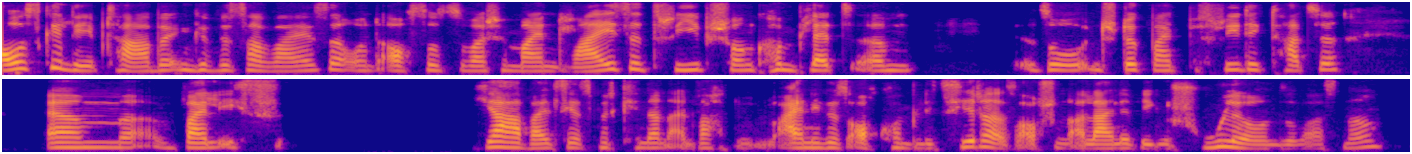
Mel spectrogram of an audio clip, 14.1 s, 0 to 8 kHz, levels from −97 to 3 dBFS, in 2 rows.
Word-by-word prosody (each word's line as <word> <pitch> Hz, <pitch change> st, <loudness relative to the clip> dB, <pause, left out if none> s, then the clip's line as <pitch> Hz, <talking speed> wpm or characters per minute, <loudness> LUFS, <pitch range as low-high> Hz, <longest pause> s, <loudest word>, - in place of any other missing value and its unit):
ausgelebt 230 Hz, -, +4 dB
habe 185 Hz, +3 st, +2 dB
in 225 Hz, -, -5 dB
gewisser 210 Hz, -2 st, -3 dB
Weise 205 Hz, +6 st, -2 dB
und 200 Hz, +1 st, -8 dB
auch 200 Hz, -, +3 dB
so 215 Hz, -, -4 dB
zum 200 Hz, -1 st, -6 dB
Beispiel 195 Hz, +1 st, 0 dB
meinen 185 Hz, -1 st, +1 dB
Reisetrieb 225 Hz, +5 st, +2 dB
schon 215 Hz, 0 st, +4 dB
komplett, 215 Hz, -3 st, 0 dB
ähm, 200 Hz, 0 st, -3 dB, 0.6 s
so 220 Hz, 0 st, 0 dB
'n 230 Hz, -, -9 dB
Stück 230 Hz, -1 st, +3 dB
weit 205 Hz, 0 st, -1 dB
befriedigt 235 Hz, -2 st, -2 dB
hatte, 235 Hz, +4 st, 0 dB, 0.6 s
ähm, 205 Hz, 0 st, +3 dB, 0.3 s
weil 200 Hz, 0 st, +6 dB
ich's -, -, -4 dB, 1.0 s
ja, 220 Hz, -3 st, +7 dB
weil's 175 Hz, +2 st, 0 dB
jetzt 195 Hz, 0 st, -5 dB
mit 200 Hz, -, -8 dB
Kindern 195 Hz, 0 st, -4 dB
einfach 185 Hz, -1 st, -5 dB, 0.3 s
einiges 195 Hz, 0 st, +3 dB
auch -, -, +1 dB
komplizierter 195 Hz, +5 st, 0 dB
ist, -, -, -10 dB
auch -, -, -2 dB
schon 185 Hz, -, -3 dB
alleine 170 Hz, +1 st, +3 dB
wegen 170 Hz, +1 st, -6 dB
Schule 205 Hz, -3 st, +1 dB
und 160 Hz, 0 st, -7 dB
so 155 Hz, 0 st, -10 dB
was, 165 Hz, -, -11 dB
ne? 200 Hz, +6 st, -8 dB
205 Hz, 185 wpm, -26 LUFS, 185-225 Hz, 1.0 s, ja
